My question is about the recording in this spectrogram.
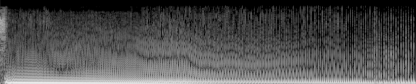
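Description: Bass-heavy electronic music played loud through a wall of twelve Hertz SPL Show 12-inch subwoofers: one long, deep bass note starts sharply and slides slowly down in pitch, fading a little as it goes.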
